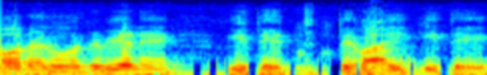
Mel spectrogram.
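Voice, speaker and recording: Pitched fairly high, a man talks with monotone, flat intonation. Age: 70s. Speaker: retired PE teacher and handball coach. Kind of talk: TV interview. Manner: halting.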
